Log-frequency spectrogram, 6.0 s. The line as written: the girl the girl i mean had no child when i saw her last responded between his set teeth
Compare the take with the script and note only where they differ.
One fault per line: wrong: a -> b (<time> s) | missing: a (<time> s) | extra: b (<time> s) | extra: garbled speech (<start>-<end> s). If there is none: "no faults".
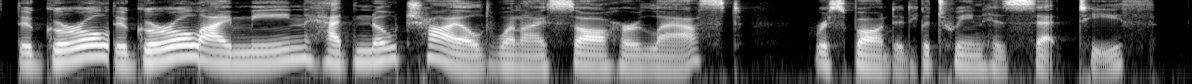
no faults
